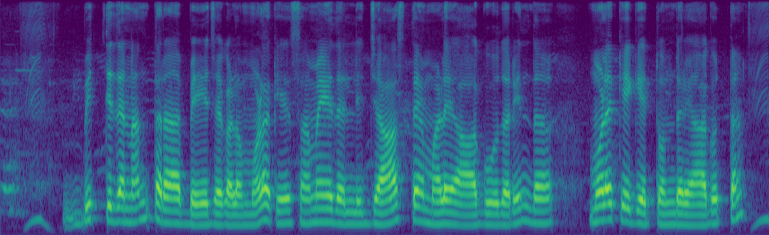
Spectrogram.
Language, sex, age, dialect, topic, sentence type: Kannada, male, 18-24, Central, agriculture, question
